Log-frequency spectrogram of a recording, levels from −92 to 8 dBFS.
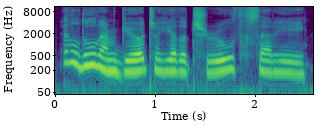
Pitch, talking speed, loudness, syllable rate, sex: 205 Hz, 230 wpm, -15 LUFS, 4.2 syllables/s, female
